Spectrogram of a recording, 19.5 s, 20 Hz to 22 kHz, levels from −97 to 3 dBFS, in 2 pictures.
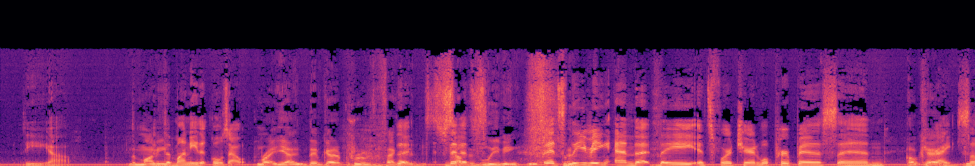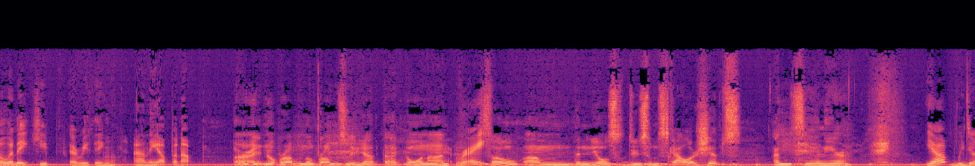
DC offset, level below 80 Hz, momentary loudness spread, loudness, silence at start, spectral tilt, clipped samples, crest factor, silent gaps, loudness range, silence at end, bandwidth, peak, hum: under 0.1%; -44 dBFS; 8 LU; -18 LUFS; 0 s; -4 dB/octave; under 0.1%; 16 dB; none; 4 LU; 0 s; 15.5 kHz; -2 dBFS; none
